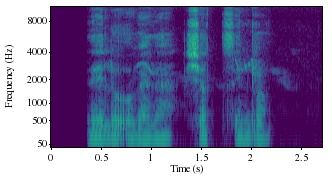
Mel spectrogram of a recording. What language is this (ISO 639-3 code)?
som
